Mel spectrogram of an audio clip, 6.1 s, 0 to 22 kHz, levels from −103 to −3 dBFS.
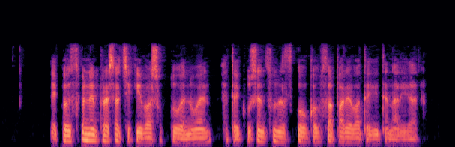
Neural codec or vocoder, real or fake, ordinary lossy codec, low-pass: none; real; Opus, 64 kbps; 7.2 kHz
